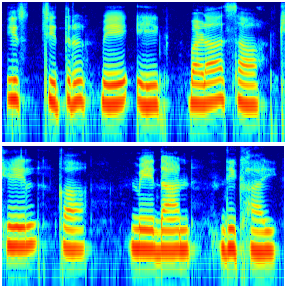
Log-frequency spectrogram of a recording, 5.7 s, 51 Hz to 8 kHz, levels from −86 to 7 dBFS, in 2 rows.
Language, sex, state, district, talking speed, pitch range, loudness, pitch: Hindi, female, Madhya Pradesh, Bhopal, 105 wpm, 195-220 Hz, -14 LUFS, 205 Hz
